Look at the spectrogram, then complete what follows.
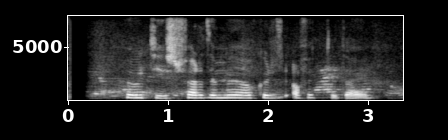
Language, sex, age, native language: Icelandic, female, 14, Icelandic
